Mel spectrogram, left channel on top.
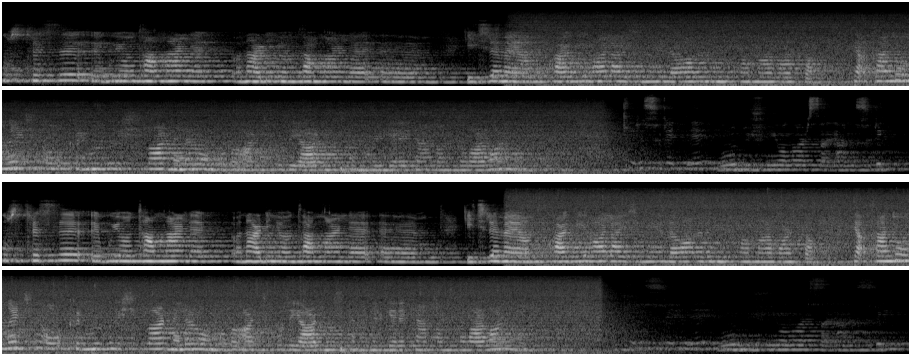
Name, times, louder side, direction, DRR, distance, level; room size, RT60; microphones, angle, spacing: voice 1, 0.0-2.0 2.3-14.3, right 2 dB, 60° right, 4 dB, 2.5 m, -26 dB
sound 1, 5.0-15.1, right 4 dB, 85° right, 3.2 m, -37 dB
voice 2, 15.2-17.9, equal, 65° left, 2 dB, 4.8 m, -41 dB
25.0 x 19.5 x 8.7 m, 2.6 s
head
